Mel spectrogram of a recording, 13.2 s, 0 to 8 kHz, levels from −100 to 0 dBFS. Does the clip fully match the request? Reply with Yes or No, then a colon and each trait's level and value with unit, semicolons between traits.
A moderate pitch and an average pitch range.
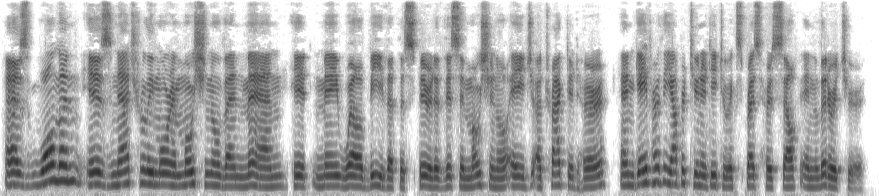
Yes: medium, 160 Hz; average, 3.2 semitones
